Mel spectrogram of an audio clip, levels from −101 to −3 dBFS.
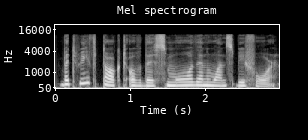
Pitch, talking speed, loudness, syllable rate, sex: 195 Hz, 180 wpm, -18 LUFS, 4.6 syllables/s, female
